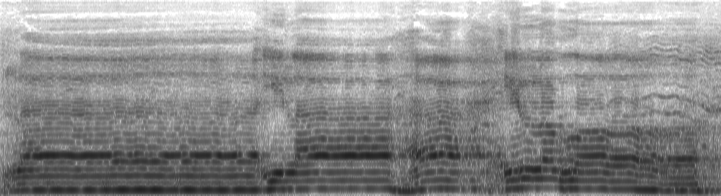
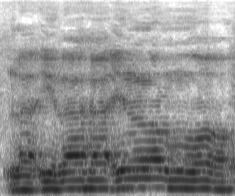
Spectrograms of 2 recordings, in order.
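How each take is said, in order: First: The first syllable 'la' is long. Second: The first syllable 'la' is short. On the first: The speaker calls it right. "Yang benar yang mana? Yang pertama tadi" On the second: The speaker calls it wrong. "La-nya dibaca pendek, tidak dibaca mat"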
